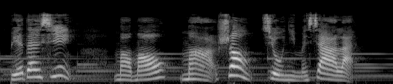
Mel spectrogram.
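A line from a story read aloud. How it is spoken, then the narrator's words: Loud. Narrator (Chinese): 莱德大声地说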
